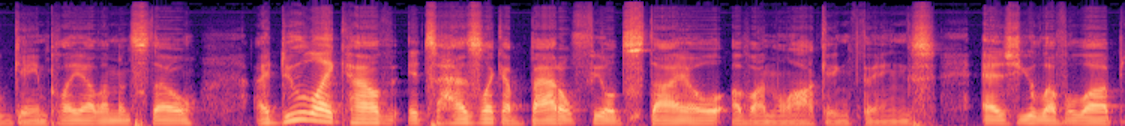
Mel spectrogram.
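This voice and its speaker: A man giving an unscripted video game review from his computer. He rambles, restarts often and yawns now and then. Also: deep voice. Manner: rambling, many ums and restarts; yawning, sleepy. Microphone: computer mic.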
